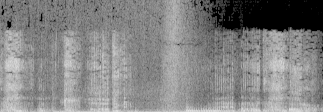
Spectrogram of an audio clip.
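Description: A lion gives deep, rumbling roars that rise into loud growls.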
